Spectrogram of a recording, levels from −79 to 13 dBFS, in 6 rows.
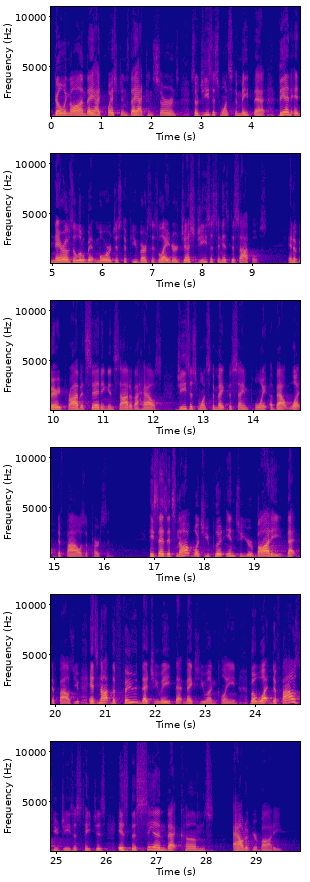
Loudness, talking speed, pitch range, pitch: -23 LUFS, 185 wpm, 155-195 Hz, 175 Hz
